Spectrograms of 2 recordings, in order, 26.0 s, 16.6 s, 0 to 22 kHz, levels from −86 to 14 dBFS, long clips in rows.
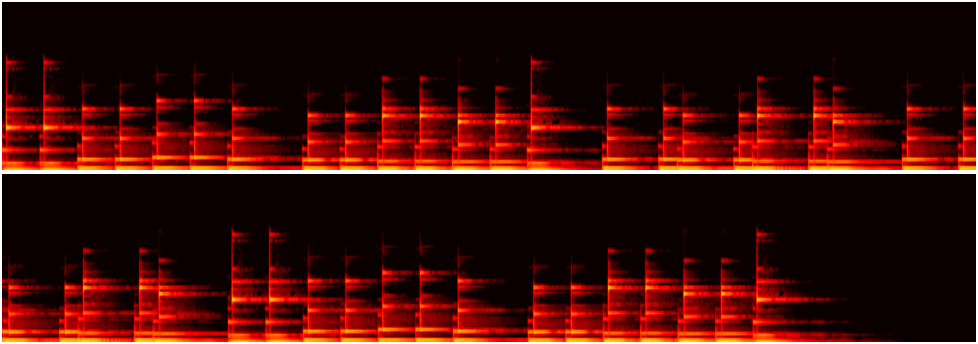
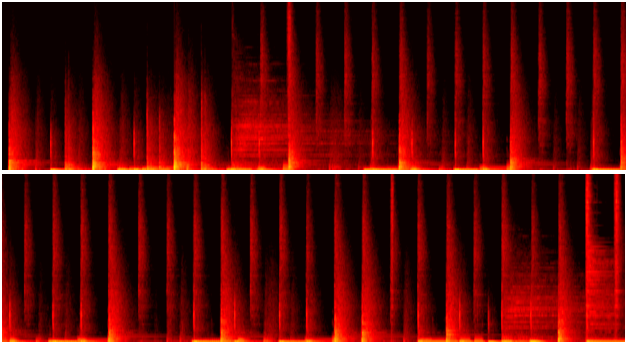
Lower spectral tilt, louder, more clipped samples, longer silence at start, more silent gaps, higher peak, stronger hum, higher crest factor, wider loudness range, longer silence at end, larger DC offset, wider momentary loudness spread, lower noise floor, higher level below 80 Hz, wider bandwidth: second, -0.5 dB/octave vs -6 dB/octave; first, -26 LUFS vs -33 LUFS; neither; about the same, 0 s vs 0.1 s; neither; second, -10 dBFS vs -4 dBFS; neither; second, 16 dB vs 28 dB; about the same, 2 LU vs 3 LU; first, 2.35 s vs 0 s; neither; second, 11 LU vs 14 LU; first, -77 dBFS vs -57 dBFS; second, -76 dBFS vs -38 dBFS; second, 15 kHz vs over 20 kHz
